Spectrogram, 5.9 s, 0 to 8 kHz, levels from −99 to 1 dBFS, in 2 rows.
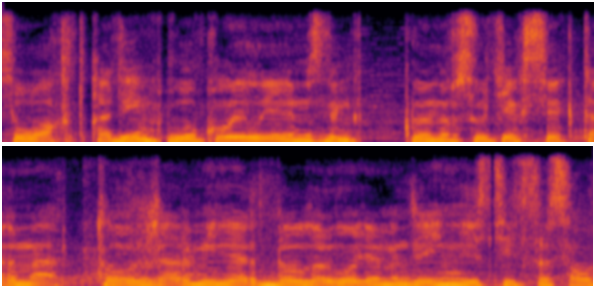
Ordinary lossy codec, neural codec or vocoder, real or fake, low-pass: none; codec, 44.1 kHz, 3.4 kbps, Pupu-Codec; fake; 7.2 kHz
